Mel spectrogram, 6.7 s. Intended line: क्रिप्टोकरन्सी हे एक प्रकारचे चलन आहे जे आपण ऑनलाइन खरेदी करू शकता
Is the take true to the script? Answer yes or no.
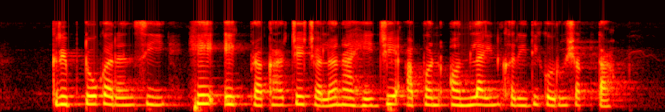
yes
